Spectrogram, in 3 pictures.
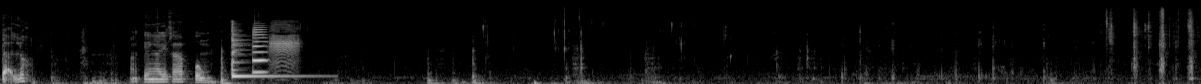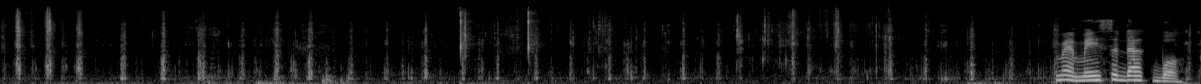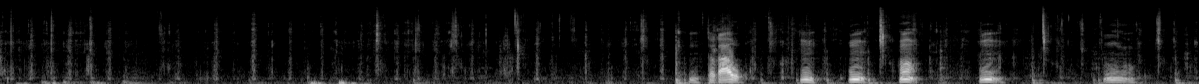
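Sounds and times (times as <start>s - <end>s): closed-mouth chewing: 4.8s - 22.6s, 23.8s - 36.0s
crunchy bites: 10.9s - 22.5s.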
